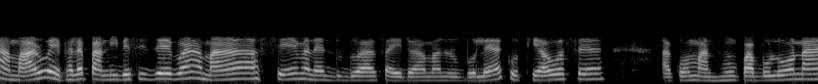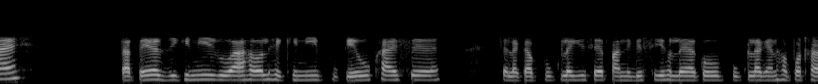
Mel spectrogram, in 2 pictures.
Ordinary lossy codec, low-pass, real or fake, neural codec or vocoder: none; 3.6 kHz; real; none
